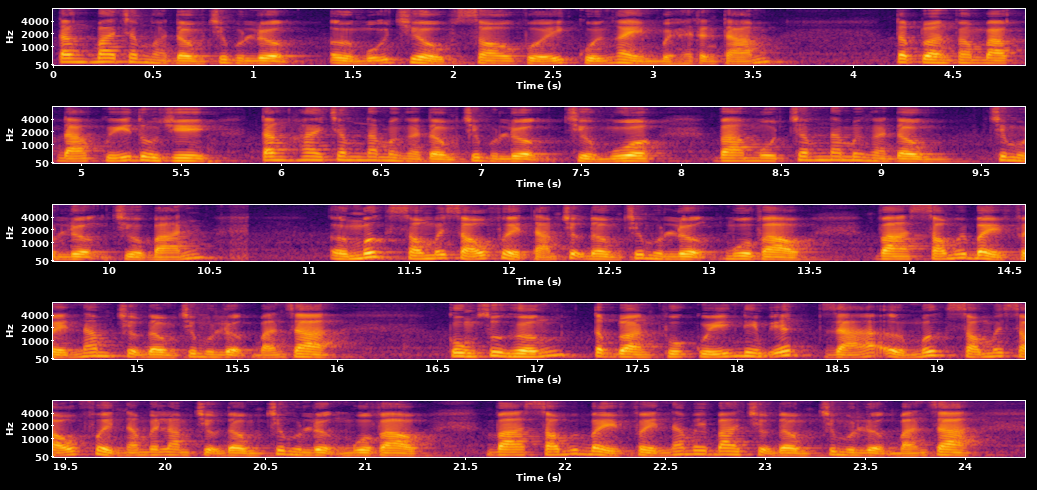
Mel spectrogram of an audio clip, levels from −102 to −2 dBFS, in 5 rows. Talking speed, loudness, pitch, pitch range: 215 wpm, -21 LUFS, 145 Hz, 130-180 Hz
